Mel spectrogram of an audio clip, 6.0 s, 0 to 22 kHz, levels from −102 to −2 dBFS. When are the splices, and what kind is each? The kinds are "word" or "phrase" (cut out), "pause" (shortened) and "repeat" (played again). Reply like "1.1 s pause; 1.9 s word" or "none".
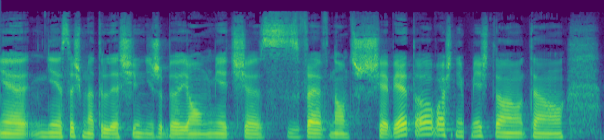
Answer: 4.6 s word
